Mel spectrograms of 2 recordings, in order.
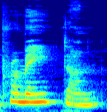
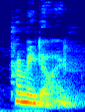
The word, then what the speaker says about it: primidone: I could say primidone, but you actually pronounce it primidone.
